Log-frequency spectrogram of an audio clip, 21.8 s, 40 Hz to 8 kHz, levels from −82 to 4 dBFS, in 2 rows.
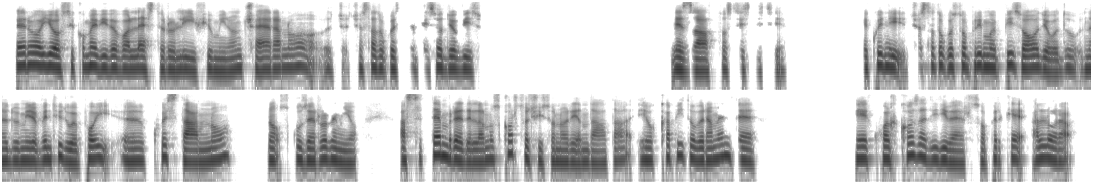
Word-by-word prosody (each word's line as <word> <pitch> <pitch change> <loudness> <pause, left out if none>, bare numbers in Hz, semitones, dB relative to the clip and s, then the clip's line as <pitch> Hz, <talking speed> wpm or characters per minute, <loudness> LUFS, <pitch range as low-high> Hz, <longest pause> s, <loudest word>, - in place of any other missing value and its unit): però 180 +1 +5
io 175 -2 +6
siccome 165 +2 0
vivevo 155 -1 +2
all'estero, 145 -1 +1
lì 140 0 +1
i 135 - -2
fiumi 135 0 -3
non 140 +3 -1
c'erano, 155 +4 0 0.2
c - - -16
c'è 155 - -9
stato 150 -1 -1
questo 150 +2 -4
episodio 150 +2 0
vis 145 -2 -2 1.9
Esatto 130 -1 +2
sì, 140 - -9
sì, 125 - -16
sì. 130 - -11 0.7
E 150 - -3
quindi 170 -3 +1
c'è 170 - -13
stato 170 +1 -2
questo 165 +1 -1
primo 165 0 +2
episodio 155 -5 +1
do 145 +2 -6
nel 150 0 0
2022 150 0 +1
poi, 170 +3 0
uhm, 150 -2 -1
quest'anno 155 +1 +1 0.3
no 155 -1 0
scusa 155 -2 -2
errore 160 +2 +1
mio, 135 -2 -2 0.4
a 155 - +1
settembre 165 +2 +4
dell'anno 140 +2 +1
scorso 230 +3 -2
ci 150 - -4
sono 140 +1 -2
riandata 140 +3 -2
e 160 - -4
ho 155 - -1
capito 180 +1 -2
veramente 155 -1 +1 0.9
che 170 0 +3
è 165 - -3
qualcosa 190 +3 0
di 160 -2 -2
diverso, 140 -2 -1
perché 165 +1 -2
allora 165 -2 0
155 Hz, 150 wpm, -24 LUFS, 145-170 Hz, 1.9 s, io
